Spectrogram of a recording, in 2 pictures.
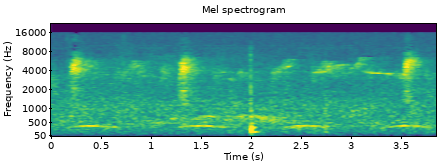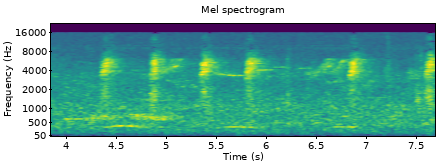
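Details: A Malaysian pied fantail in Ubon Ratchathani, Thailand, on 25 November 2019 gives high, squeaky chirps and short whistled notes, while a dove coos softly and steadily underneath about once a second.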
